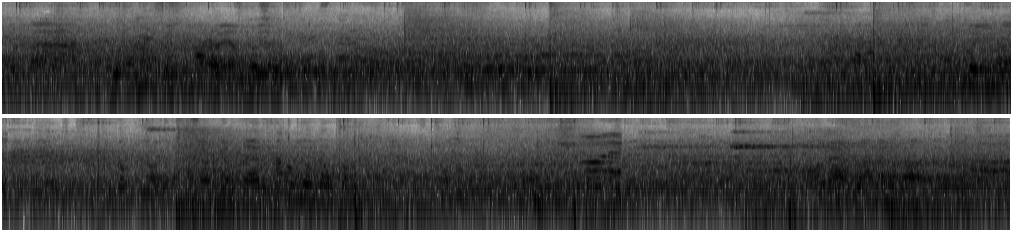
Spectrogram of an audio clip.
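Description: Many voices murmur and echo in a large hall.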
